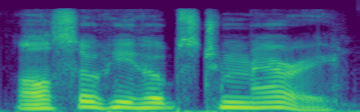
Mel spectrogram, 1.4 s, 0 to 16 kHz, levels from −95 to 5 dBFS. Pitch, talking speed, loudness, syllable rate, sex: 145 Hz, 220 wpm, -14 LUFS, 6.8 syllables/s, male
